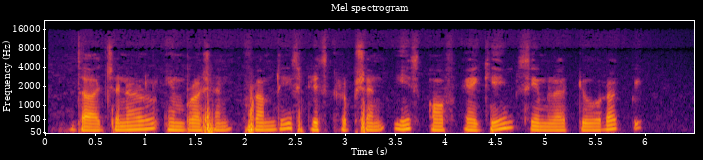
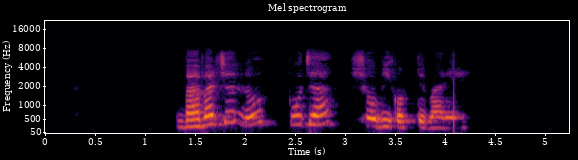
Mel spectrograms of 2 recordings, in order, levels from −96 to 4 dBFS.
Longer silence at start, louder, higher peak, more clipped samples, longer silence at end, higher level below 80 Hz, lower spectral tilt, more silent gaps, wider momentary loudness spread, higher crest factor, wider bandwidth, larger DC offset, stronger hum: second, 0.25 s vs 1.3 s; first, -20 LUFS vs -31 LUFS; first, -2 dBFS vs -14 dBFS; neither; second, 0.55 s vs 1.05 s; first, -40 dBFS vs -80 dBFS; first, -7 dB/octave vs -4 dB/octave; neither; second, 5 LU vs 12 LU; about the same, 18 dB vs 18 dB; first, 15.5 kHz vs 7.4 kHz; neither; neither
